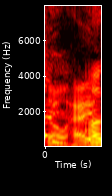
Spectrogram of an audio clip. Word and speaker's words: Shohei Ohtani: Shohei Ohtani. – Shohei.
